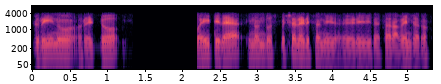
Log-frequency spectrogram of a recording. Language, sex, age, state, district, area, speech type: Kannada, male, 18-30, Karnataka, Chikkaballapur, rural, conversation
